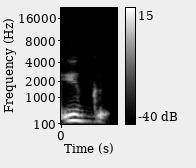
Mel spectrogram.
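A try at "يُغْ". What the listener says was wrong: ইগু নই ইউকু। ইগ নই, ইয়া গয়ন পেশ ইউগ হয়। গয়নের আওয়াজ গয়ন, ইয়া গয়ন পে ইউগ।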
